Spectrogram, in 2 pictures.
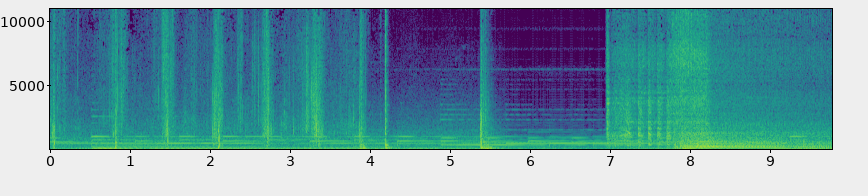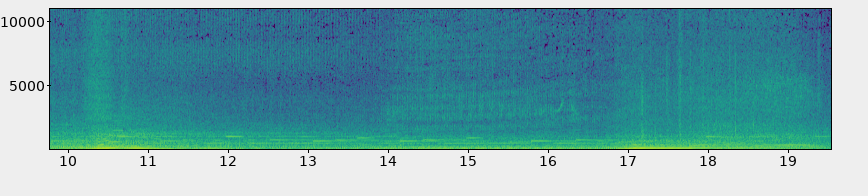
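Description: A few sharp clicks and thumps, then a car engine cranks and starts, revving up in rising sweeps and pulling away, with no one speaking.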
